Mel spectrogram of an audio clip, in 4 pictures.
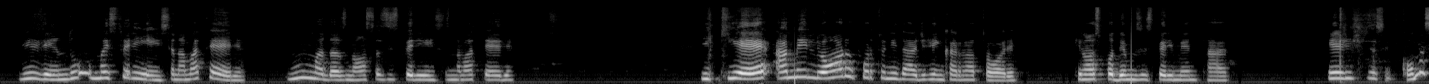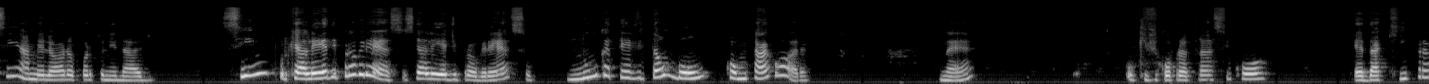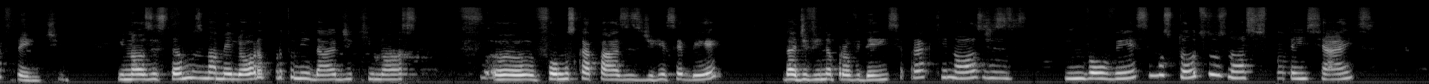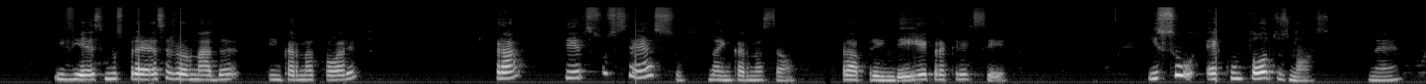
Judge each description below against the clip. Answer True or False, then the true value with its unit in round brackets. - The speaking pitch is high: True (225 Hz)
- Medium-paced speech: False (115 wpm)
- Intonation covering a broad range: True (6.8 semitones)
